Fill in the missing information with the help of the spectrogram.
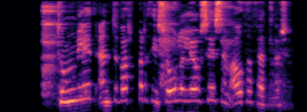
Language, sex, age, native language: Icelandic, female, 40-49, Icelandic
